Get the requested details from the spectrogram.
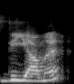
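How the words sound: The name is said the Dutch way. The speaker calls it right. "If you want to pronounce it in Dutch"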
